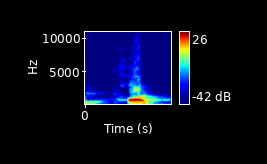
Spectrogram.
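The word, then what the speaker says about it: thought: दें coat think का paste tense होता है थॉट टी हा ओ यू जी हा टी लेकिन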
